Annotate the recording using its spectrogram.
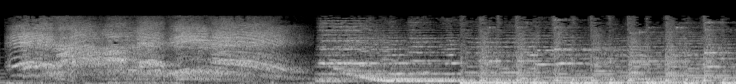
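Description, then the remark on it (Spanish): A large crowd roars a sustained battle cry that grows ever louder for a few seconds, opening a show, then a swooping sound gives way to loud music with booming bass and bright sustained tones. “el espectáculo, nuestro show, empieza a la de ya, justo después de un grito de guerra cada vez más potente.”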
